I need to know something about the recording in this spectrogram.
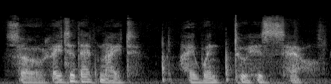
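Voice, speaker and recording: An actor in a radio drama playing an ailing, remorseful old British army colonel, speaking formally and haltingly in a husky, breathy voice. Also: male voice, low-pitched, heavy background noise. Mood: sombre. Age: older.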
